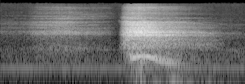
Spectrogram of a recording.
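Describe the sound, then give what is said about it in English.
A loud, deliberate breath out, a heavy, noisy sigh, comes after a softer breath in, with a brief pause between them and no talking. “literally just breathe out loud and breathe very loudly”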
